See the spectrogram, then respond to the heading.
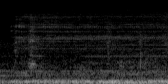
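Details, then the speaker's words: One-door refrigerator not cooling though its light works, after fixing the power outlet connection; compressor starts and runs with a low, steady hum, no clicking or cutting out. "Nah ini sudah nyala teman-teman ya. Jadi mesin kompresornya sudah nyala."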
